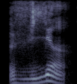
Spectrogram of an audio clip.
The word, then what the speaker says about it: viens: So the first form is je viens, je viens, okay? Remember this I, viens, viens, and then this nasal final S not pronounced.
